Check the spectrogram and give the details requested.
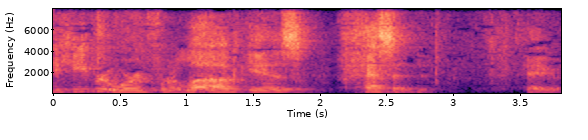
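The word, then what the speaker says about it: חסד: The Hebrew word for love is chesed. Okay, it's spelled H-E-S-E-D here. Oftentimes you'll see it C-H-E-S-E-D. It's in Hebrew, it's not just an H, it's more like a chesed sound.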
